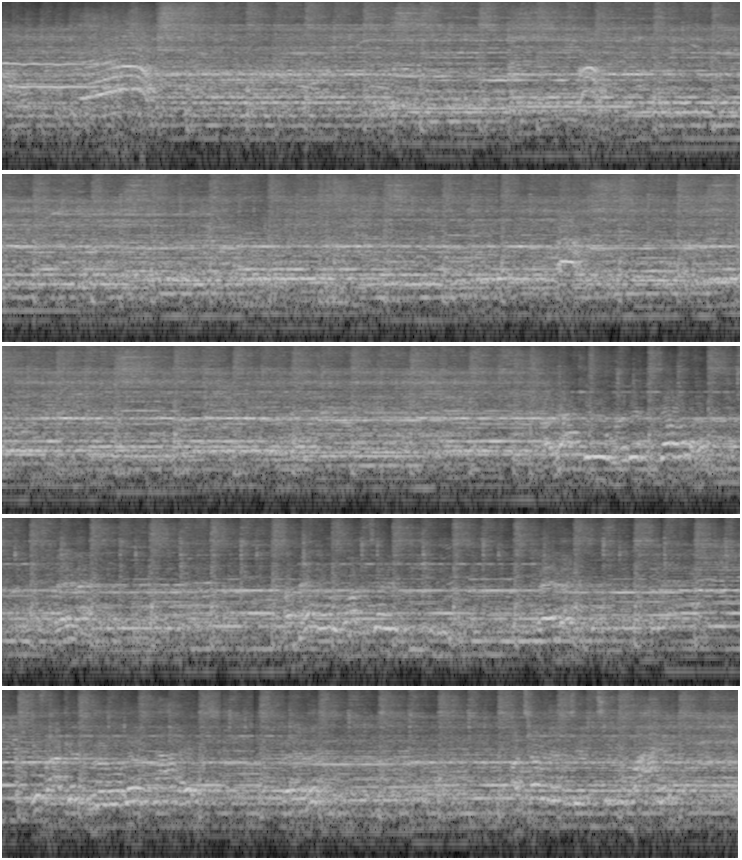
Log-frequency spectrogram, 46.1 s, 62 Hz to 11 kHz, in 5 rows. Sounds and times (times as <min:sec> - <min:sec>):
Music: 0:00.0 - 0:46.1.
